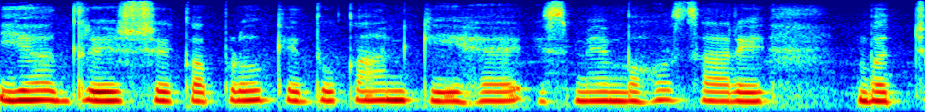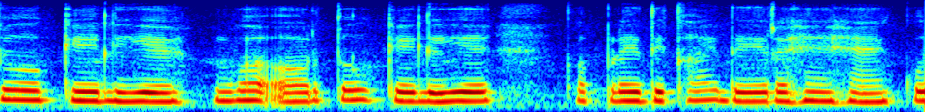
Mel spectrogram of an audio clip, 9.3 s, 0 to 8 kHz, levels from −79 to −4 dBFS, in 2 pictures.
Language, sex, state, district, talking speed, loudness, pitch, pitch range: Hindi, female, Uttar Pradesh, Jyotiba Phule Nagar, 155 wpm, -14 LUFS, 205 Hz, 200-215 Hz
